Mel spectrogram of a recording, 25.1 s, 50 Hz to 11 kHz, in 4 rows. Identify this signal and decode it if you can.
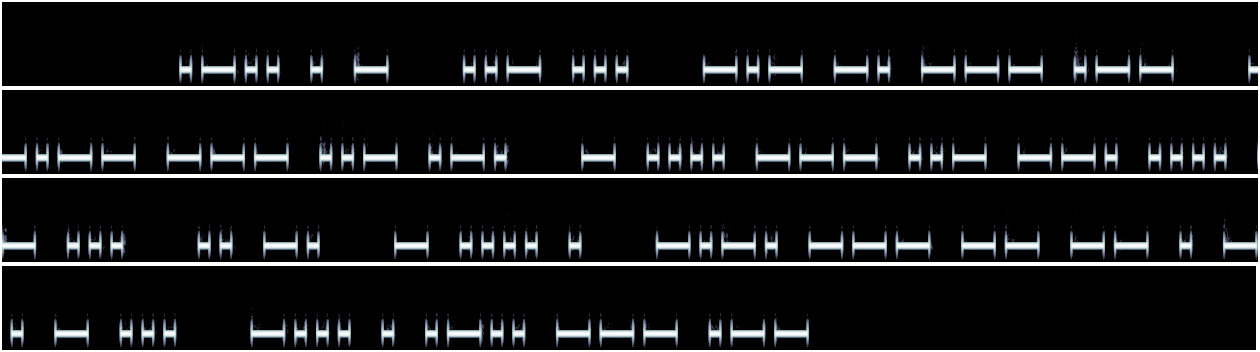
Morse code, heard as a keyed tone, about 22 wpm, 700 Hz. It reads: LET US KNOW YOUR THOUGHTS IN THE COMMENTS BELOW
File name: Sets of 9 Words - 22wpm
